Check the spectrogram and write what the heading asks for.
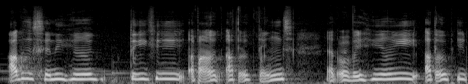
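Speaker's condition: Born deaf; congenital profound, hearing aids, cochlear implant left ear via skull surgery, listening therapist every two weeks; learned to speak growing up, listeners must focus closely on voice

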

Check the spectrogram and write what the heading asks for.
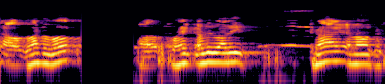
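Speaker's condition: Stroke with facial paralysis

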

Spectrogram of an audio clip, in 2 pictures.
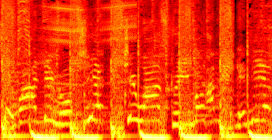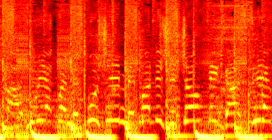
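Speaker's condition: No condition

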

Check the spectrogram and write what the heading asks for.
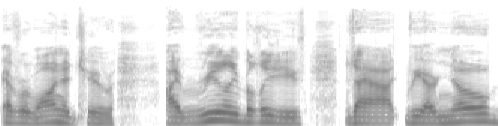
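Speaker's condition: Oral cancer, half tongue removed, partial glossectomy; half tongue and part jaw removed

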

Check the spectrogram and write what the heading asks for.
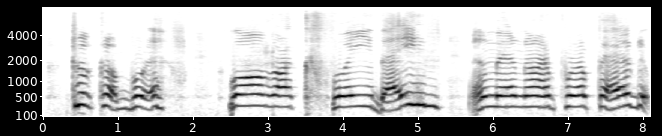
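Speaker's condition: Cerebral palsy; uses a power chair; 45 years old

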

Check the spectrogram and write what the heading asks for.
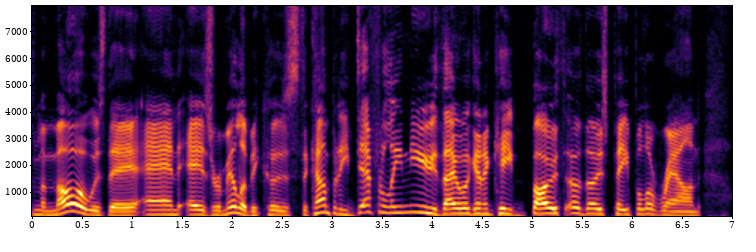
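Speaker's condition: No condition

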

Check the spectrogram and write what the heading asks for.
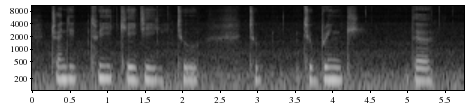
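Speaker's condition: Stutter, mild; slight stutter; speaking takes time, non-native English speaker, speaks own language and Hindi; repeated words, prolonged sounds

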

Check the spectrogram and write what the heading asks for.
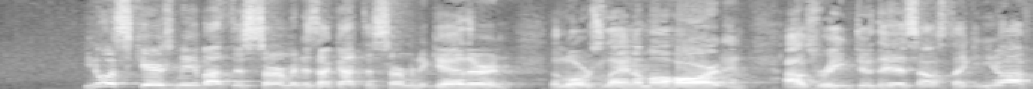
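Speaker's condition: No condition

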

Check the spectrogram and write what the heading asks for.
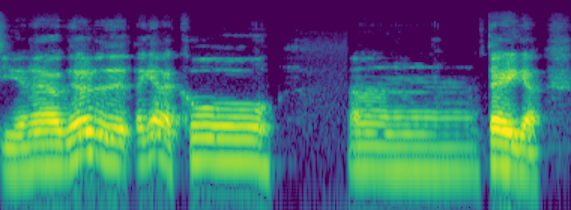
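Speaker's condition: No condition

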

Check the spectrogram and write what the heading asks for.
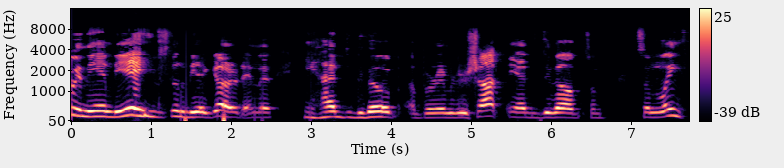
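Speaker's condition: Cerebral palsy; very poor balance

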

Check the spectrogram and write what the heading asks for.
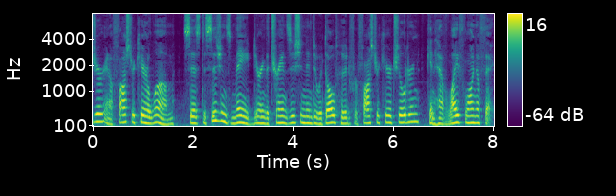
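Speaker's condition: No condition

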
